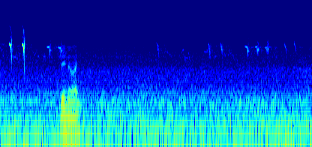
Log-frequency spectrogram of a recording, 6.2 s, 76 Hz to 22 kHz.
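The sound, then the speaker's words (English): A bird, J9, being recorded, gives sharp, high chirps: two quick notes, a brief buzzy call, then a run of short repeated peeps over a steady low rumble of background noise. “Start recording bird J9.”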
